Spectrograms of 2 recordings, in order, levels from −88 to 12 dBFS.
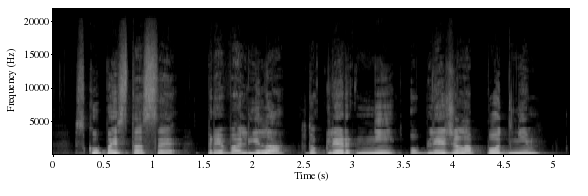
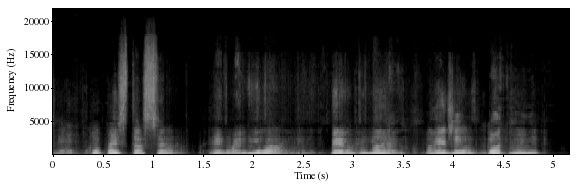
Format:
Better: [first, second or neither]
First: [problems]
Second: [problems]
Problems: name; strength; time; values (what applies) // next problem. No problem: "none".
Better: first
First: none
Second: noise reduction (neural mask model DeepFilterNet 3)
